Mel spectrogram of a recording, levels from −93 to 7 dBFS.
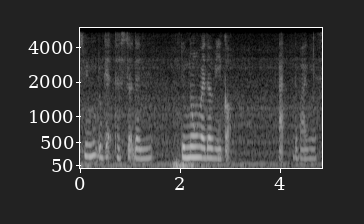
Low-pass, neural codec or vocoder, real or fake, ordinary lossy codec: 5.4 kHz; none; real; none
